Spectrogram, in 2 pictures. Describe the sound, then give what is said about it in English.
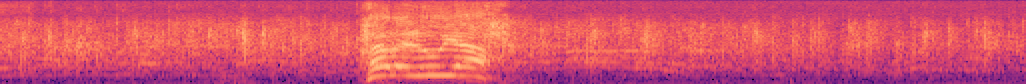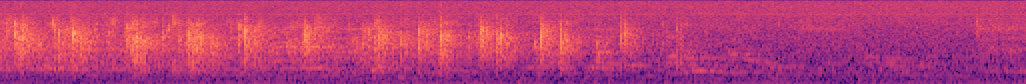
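A church audience breaks into sustained hand clapping during a sermon, dense and steady, after a loud shout by a voice; the applause continues for several seconds before gradually thinning out and fading. “Oh, let's give him a hand clap.”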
